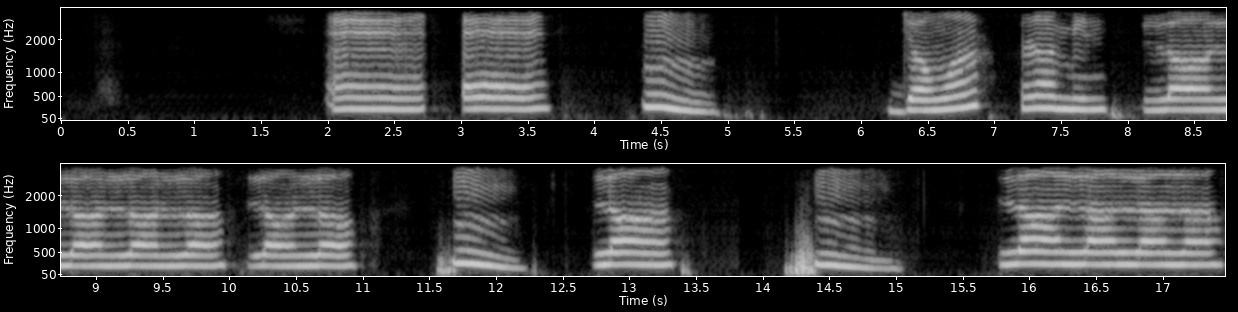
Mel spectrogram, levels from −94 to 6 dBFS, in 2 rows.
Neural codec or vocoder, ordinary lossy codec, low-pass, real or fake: codec, 16 kHz, 8 kbps, FreqCodec, smaller model; none; 3.6 kHz; fake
